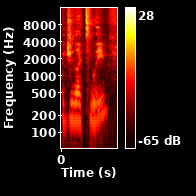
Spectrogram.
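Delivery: gentle half-whisper, barely audible. Voicing a character leaning into an owlbear's cage: very soft half-whisper. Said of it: "very softly whisper".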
